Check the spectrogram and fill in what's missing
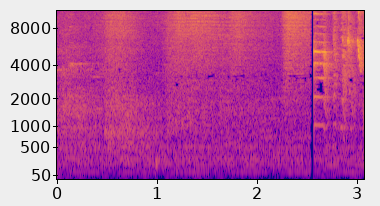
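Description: A zebra finch bursts into a quick run of harsh, buzzy, nasal song notes after a hissing pause.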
